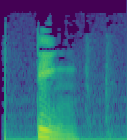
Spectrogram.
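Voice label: "ting2", Teochew; 振; zhèn; 潮州; 白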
